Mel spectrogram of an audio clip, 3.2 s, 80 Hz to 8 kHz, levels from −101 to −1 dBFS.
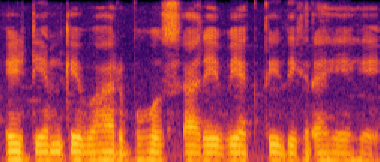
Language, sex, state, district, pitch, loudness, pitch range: Hindi, male, Madhya Pradesh, Dhar, 105 Hz, -18 LUFS, 100-110 Hz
